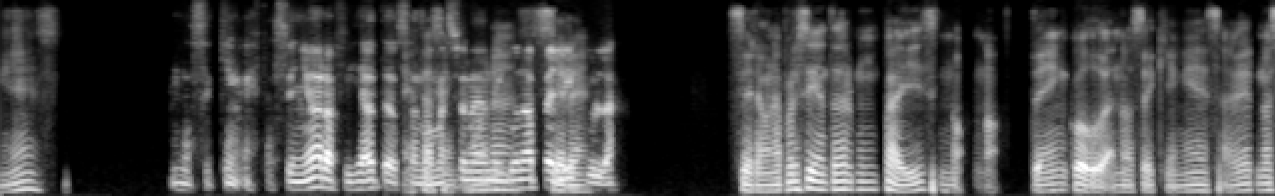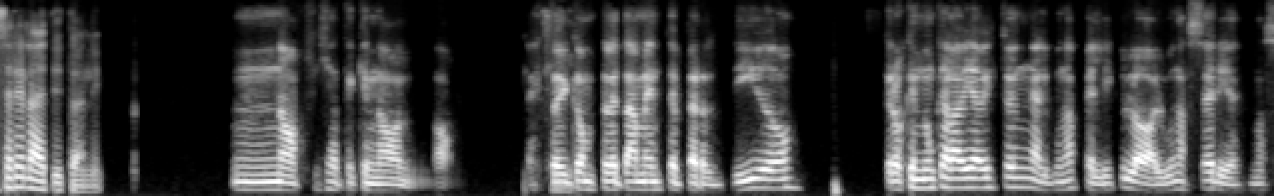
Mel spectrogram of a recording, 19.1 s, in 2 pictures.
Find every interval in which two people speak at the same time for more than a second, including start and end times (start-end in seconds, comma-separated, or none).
3.0-4.5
